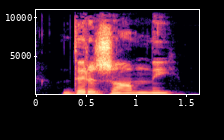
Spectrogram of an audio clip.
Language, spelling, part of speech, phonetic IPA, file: Ukrainian, державний, adjective, [derˈʒau̯nei̯], Uk-державний.ogg
- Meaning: state (attributive) (of or relating to a nation state or its government)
